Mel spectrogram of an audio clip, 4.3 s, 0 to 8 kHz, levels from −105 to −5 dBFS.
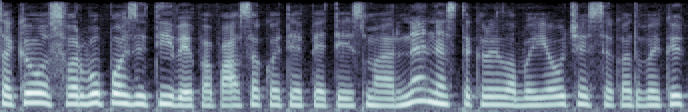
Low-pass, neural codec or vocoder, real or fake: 7.2 kHz; codec, 16 kHz, 16 kbps, FreqCodec, larger model; fake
